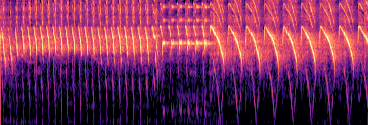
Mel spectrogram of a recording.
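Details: Canary (Kenari Nusantara) training song, loud and unbroken: a rapid buzzy trill, then a series of descending whistled sweeps repeated about three times a second.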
